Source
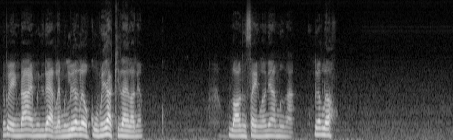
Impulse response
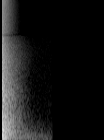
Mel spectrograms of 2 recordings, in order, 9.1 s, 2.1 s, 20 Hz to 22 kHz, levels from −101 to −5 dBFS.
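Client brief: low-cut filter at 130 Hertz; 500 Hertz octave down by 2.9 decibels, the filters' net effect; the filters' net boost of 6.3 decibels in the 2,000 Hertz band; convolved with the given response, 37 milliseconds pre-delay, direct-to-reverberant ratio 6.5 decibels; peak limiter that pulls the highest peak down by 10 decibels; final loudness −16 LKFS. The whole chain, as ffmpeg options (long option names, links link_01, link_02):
-filter_complex "[0:a]highpass=130,equalizer=frequency=500:width_type=o:gain=-4,equalizer=frequency=2000:width_type=o:gain=9,alimiter=limit=-17dB:level=0:latency=1,asplit=2[link_01][link_02];[1:a]atrim=start_sample=2205,adelay=37[link_03];[link_02][link_03]afir=irnorm=-1:irlink=0,volume=-30dB[link_04];[link_01][link_04]amix=inputs=2:normalize=0,volume=9dB"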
